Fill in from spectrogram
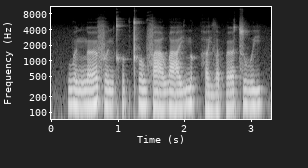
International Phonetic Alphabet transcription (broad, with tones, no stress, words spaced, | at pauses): wɵ˨nŋœː˨˥fɵ˨nkʰʊ˨˥k̚ t̪ʰo˧wfaː˨˧waː˨˥j n̪ʊ˥k̚ hɐ˨jlɐ˨p̚œː˧ t͡suː˧j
